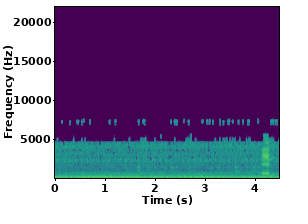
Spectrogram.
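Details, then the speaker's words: Fuel-injected gasoline Suburban with true dual exhaust (rear half from a '62 diesel system), probably low on gas after sitting: deep steady rumble at idle, even beat, no knocks or misses, idles cleanly. "okay but anyway you can hear the rumble Rubble sounds nice"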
